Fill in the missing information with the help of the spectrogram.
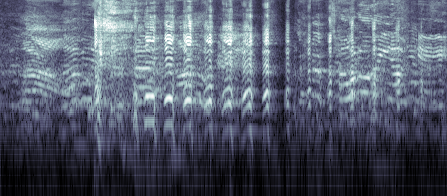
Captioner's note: audience laughing; laughing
